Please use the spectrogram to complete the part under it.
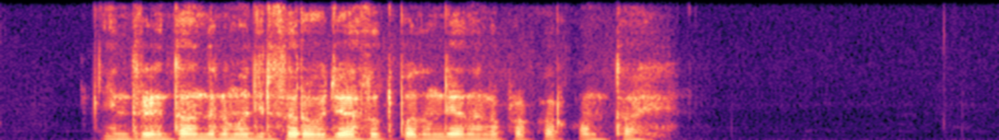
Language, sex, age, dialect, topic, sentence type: Marathi, male, 18-24, Standard Marathi, agriculture, question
